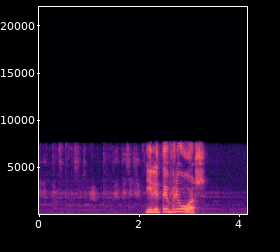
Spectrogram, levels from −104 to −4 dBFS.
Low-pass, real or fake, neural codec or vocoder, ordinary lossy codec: none; real; none; none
